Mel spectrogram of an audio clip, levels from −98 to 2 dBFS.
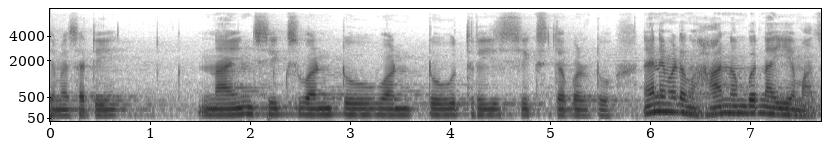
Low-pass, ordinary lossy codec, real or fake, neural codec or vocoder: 7.2 kHz; none; real; none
